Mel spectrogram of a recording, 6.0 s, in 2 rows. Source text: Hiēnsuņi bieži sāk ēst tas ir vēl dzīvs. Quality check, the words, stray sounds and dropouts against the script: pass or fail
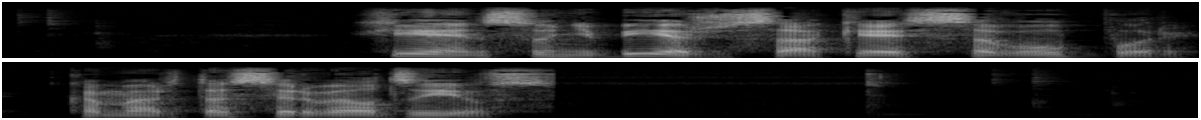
fail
